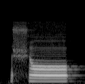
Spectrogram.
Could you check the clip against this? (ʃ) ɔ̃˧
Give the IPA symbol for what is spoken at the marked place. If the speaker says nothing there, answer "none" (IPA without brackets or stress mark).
ʃ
